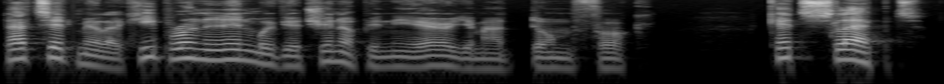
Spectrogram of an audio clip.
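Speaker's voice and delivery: deadpan, subdued corner advice; Kavanaugh impression. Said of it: "Kavanaugh coaching Miller versus Bobby impression".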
